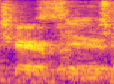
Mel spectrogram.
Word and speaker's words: Cherubim: Cherubim.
